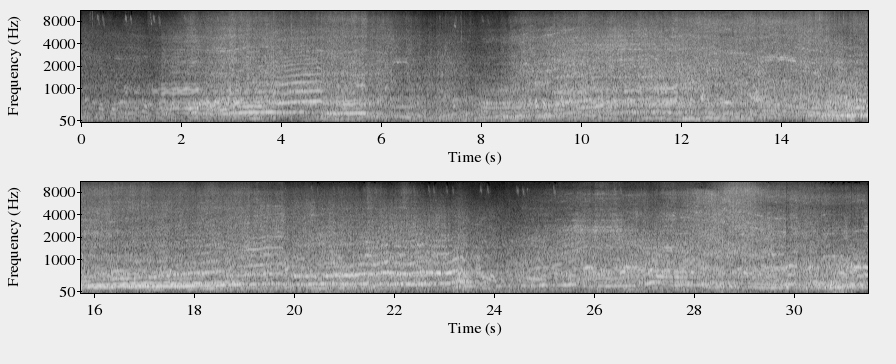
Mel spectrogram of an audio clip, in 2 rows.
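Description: Super 1600 rallycross cars' four-cylinder engines revving hard as they race round the circuit, the pitch climbing and dropping again and again with throttle and gear changes.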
